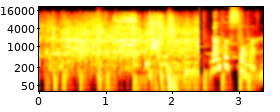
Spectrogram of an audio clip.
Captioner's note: thwack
